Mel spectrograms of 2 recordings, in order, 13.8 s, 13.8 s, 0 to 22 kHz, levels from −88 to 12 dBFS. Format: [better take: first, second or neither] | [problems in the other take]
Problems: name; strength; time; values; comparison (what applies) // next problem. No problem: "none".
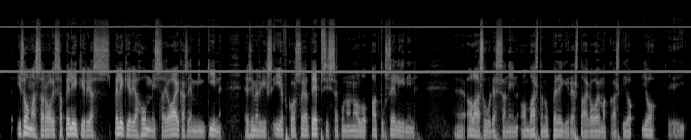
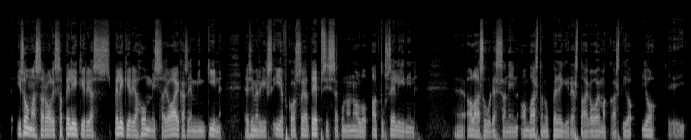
second | high-pitched whine; loud; throughout; 3 kHz, 9 dB below the speech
